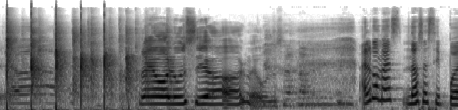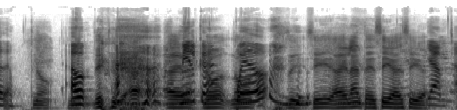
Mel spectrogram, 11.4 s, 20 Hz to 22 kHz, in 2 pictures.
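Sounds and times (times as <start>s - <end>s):
handclaps: 0.0s - 2.3s
speech: 1.8s - 11.4s
laughter: 3.2s - 4.2s, 6.9s - 8.4s.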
